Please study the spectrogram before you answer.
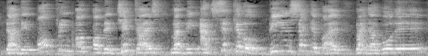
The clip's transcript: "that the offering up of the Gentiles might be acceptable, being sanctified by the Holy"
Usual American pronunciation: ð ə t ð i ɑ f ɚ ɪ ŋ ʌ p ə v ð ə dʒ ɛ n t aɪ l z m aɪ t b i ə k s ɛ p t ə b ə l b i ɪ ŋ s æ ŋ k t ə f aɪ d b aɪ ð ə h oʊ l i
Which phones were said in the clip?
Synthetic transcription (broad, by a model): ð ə t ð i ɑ f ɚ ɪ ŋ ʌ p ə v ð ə dʒ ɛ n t aɪ z m aɪ t b i ə k s ɛ p t ə b ə l b i ɪ ŋ s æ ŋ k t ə f aɪ d b aɪ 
